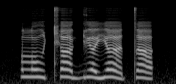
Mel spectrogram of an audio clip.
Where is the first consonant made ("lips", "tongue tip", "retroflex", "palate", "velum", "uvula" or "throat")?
tongue tip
